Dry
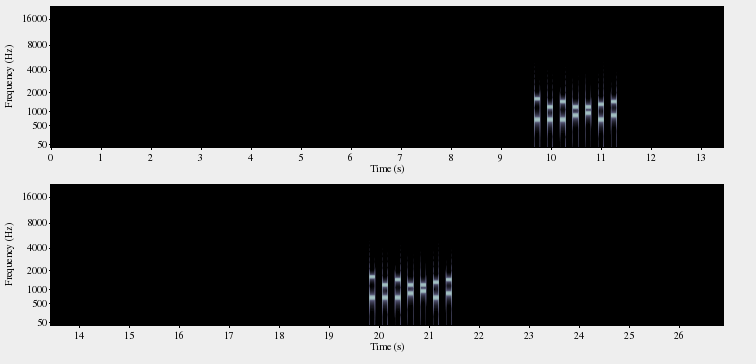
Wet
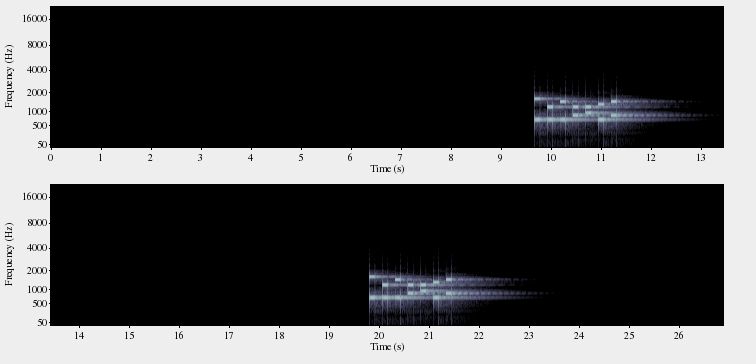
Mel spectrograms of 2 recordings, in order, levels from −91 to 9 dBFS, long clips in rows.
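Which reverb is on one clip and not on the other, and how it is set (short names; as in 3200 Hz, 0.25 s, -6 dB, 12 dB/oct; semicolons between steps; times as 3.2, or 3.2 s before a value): FDN reverb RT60 2 s, low-frequency decay 1.2×, high-frequency decay 0.3×, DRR 8 dB; gain -1.5 dB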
